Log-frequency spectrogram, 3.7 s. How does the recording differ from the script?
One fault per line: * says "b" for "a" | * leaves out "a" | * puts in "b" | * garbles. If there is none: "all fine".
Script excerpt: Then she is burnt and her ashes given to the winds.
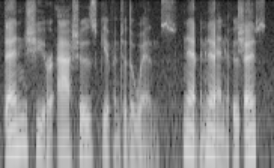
* leaves out "is burnt and"
* garbles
